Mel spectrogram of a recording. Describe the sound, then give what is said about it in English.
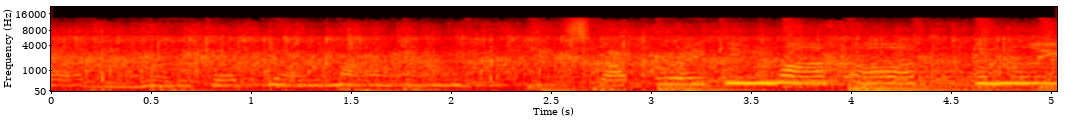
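Studio audience applause, a loud, steady wash of clapping across the whole stretch with voices or tones heard over it. “give yourselves a big hand and a big hand also for Joseph Church and Bruce Vilanch”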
